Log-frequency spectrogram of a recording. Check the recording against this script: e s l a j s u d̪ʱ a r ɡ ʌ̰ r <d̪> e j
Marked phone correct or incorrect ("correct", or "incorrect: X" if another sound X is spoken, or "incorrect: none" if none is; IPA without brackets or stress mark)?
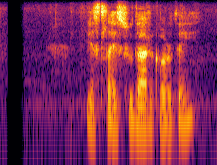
correct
